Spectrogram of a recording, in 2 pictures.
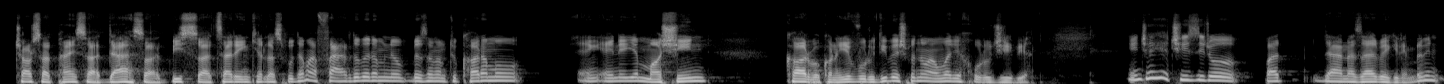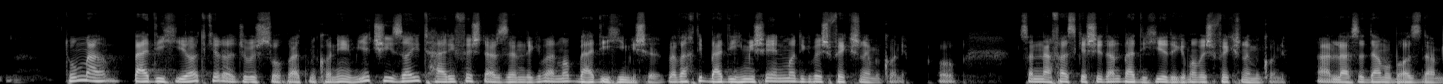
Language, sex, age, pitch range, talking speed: Persian, male, 30-49, 115-155 Hz, 170 wpm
